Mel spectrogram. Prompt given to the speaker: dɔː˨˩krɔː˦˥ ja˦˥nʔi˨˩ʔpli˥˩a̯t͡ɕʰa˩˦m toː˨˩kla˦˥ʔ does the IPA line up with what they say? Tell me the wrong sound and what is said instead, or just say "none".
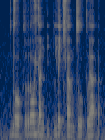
none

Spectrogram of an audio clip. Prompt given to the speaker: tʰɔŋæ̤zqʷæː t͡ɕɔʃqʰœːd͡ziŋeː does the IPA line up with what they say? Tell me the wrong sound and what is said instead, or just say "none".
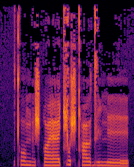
z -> ʃ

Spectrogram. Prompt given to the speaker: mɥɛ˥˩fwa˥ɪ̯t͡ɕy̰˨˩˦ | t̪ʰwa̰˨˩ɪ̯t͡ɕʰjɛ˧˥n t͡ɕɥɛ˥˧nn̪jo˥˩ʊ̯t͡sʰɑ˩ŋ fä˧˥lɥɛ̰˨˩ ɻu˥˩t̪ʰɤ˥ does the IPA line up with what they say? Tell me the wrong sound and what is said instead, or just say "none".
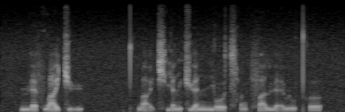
none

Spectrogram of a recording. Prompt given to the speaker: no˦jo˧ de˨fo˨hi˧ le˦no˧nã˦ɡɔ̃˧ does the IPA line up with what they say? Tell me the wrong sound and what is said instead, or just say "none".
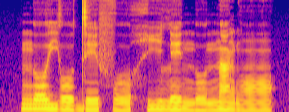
none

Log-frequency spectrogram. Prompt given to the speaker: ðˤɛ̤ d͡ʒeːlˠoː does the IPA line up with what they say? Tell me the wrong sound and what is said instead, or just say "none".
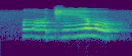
oː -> o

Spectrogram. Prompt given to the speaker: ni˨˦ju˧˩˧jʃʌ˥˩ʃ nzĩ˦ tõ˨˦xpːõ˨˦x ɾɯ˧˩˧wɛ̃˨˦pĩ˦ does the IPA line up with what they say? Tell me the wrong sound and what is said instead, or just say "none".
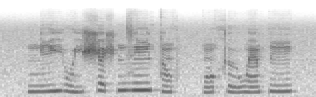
none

